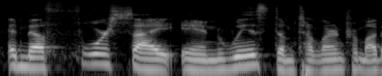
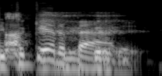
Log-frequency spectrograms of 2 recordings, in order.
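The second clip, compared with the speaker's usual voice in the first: loud, higher mock New Yorker accent; 5 semitones higher, 6 dB louder than usual. Shown as a demonstration. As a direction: show off a big playful New York accent. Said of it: "in your best New Yorker accent".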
